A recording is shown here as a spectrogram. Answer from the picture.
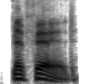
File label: "bifid", American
